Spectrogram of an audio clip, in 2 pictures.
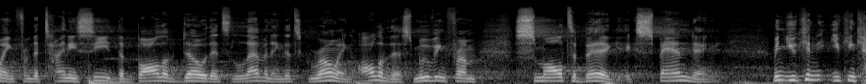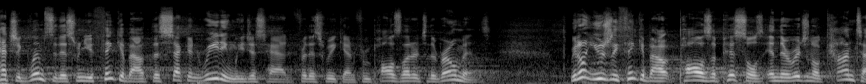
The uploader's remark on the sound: preached this homily on July 23, 2023 at Sacred Heart of Jesus Catholic Church in Wadsworth, OH.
